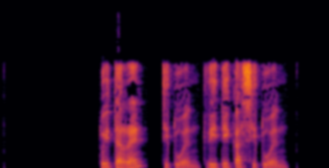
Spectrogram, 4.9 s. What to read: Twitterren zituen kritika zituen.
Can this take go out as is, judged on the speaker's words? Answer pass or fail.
pass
